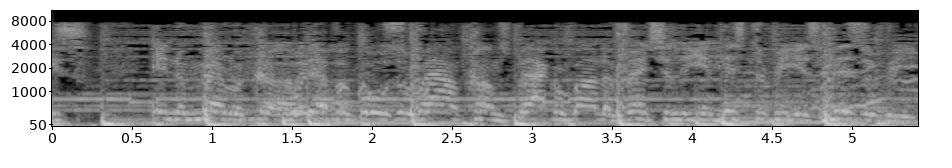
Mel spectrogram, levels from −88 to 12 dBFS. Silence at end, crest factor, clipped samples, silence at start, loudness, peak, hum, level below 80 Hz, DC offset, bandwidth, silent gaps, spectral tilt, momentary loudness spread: 0 s; 14 dB; under 0.1%; 0 s; -16 LUFS; -2 dBFS; none; -20 dBFS; 2%; 8 kHz; none; -5 dB/octave; 4 LU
